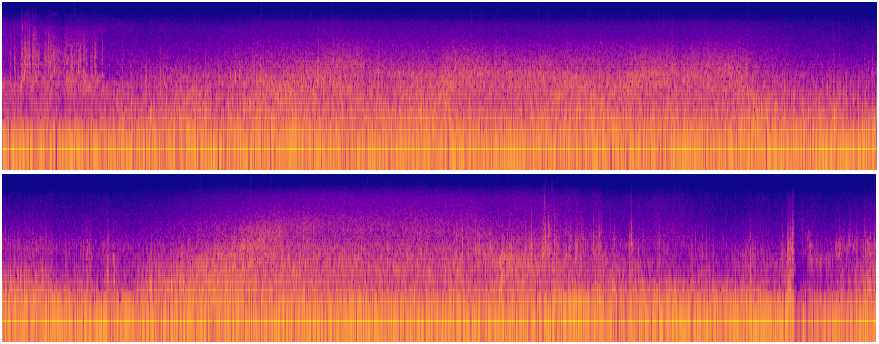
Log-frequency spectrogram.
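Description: Loud wind rushing and buffeting over the camera microphone during speed-wing flight, a deep steady rumble with waves of hiss rising and falling every few seconds, and a few short clicks near the end.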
